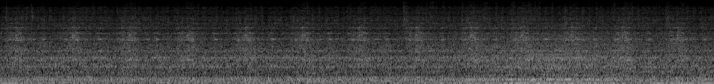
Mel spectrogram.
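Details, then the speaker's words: 2004 Mercedes SLK 320 flood car, 722.6 transmission after new conductor plate and filter, idling in reverse: steady low hum with scraping from rusty brakes; no transmission whine. "Okay, I got it in reverse. It doesn't whine, so you let it sit there for a little bit."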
